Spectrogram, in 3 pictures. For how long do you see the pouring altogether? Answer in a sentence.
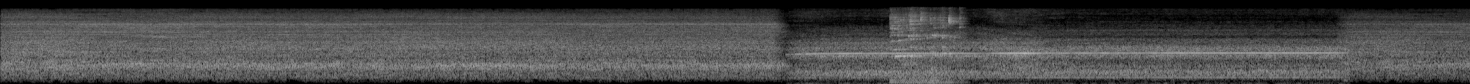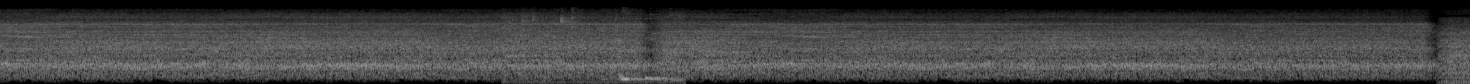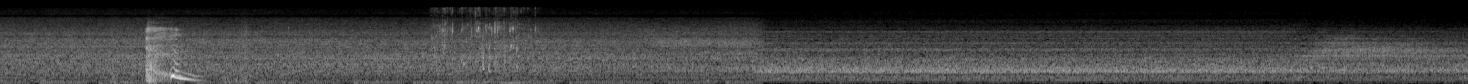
You can hear the pouring for 4 seconds altogether.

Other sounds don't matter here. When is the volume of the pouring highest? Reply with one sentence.
The loudest moment of the pouring is at 9 seconds.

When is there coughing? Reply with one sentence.
You can hear the coughing from 30.5 to 31.9 s.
